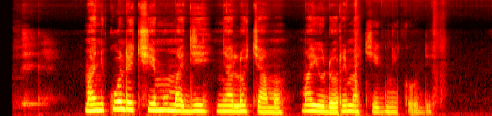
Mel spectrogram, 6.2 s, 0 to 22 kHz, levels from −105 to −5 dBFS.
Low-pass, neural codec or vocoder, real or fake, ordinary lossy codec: none; none; real; none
